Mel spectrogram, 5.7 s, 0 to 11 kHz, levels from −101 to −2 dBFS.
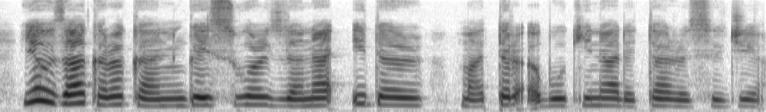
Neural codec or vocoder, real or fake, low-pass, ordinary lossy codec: none; real; none; none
